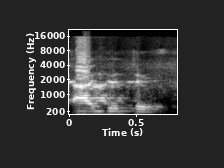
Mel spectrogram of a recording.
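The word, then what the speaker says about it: adjective: उसको आप बोलते हैं एडजेक्टिव। जिसको बहुत सारे लोग बोलते हैं एडजेक्टिव। हमेशा याद रखें कि जब भी डी ए और जे के बीच में आ जाएगा तो वो डी हमेशा साइलेंट होगा।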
